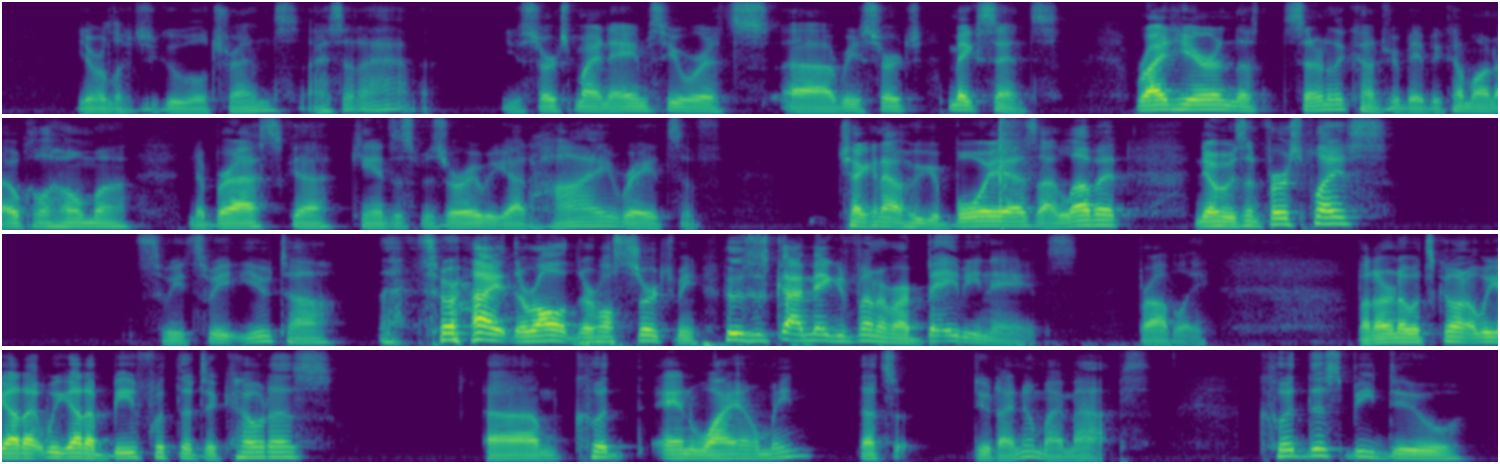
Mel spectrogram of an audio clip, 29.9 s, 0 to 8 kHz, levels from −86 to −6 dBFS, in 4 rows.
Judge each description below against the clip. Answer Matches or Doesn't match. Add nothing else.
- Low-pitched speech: Matches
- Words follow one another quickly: Matches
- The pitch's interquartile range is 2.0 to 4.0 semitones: Doesn't match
